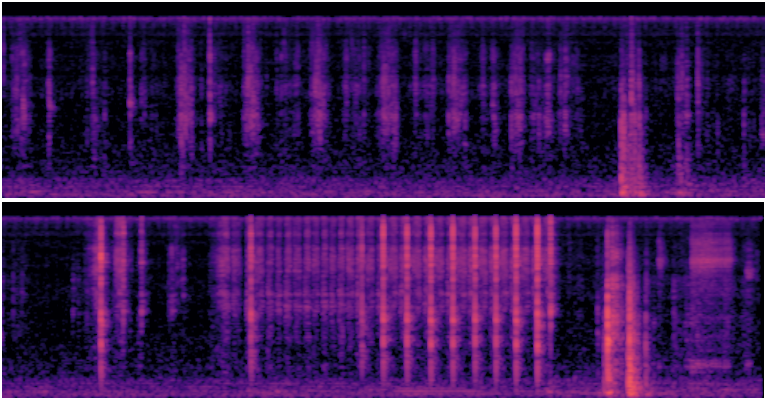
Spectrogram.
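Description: Faint scraping and clicking of a hand chamfer tool being turned in the mouths of brass rifle cases, with a knock about six seconds in. Near the end comes a quick run of small clicks, about five a second, then a sharper click.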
